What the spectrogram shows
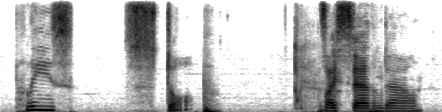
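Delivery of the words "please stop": hushed, soft, close whisper. Speaker staring people down, telling them to stop, whispered. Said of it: "my voice whispers in their ear, like".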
